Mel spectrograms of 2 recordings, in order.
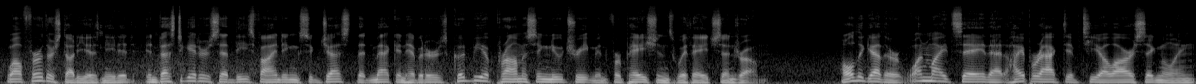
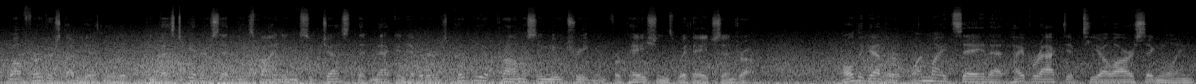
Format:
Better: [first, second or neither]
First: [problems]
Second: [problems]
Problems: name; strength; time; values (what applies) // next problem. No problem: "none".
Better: first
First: wind noise on the microphone; occasional gusts; 25 dB below the speech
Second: wind noise on the microphone; heavy; 1 dB above the speech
